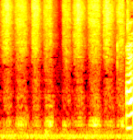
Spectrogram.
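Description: A small hand tool scraping and cutting into a crumbly excavation bar in quick, repeated strokes.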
